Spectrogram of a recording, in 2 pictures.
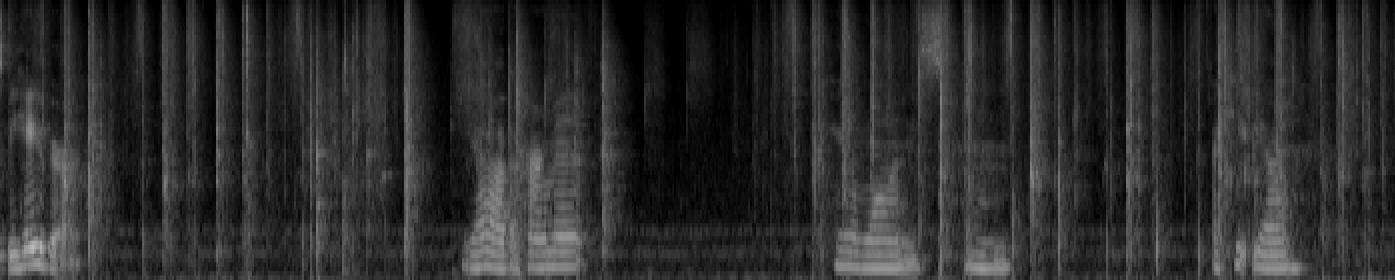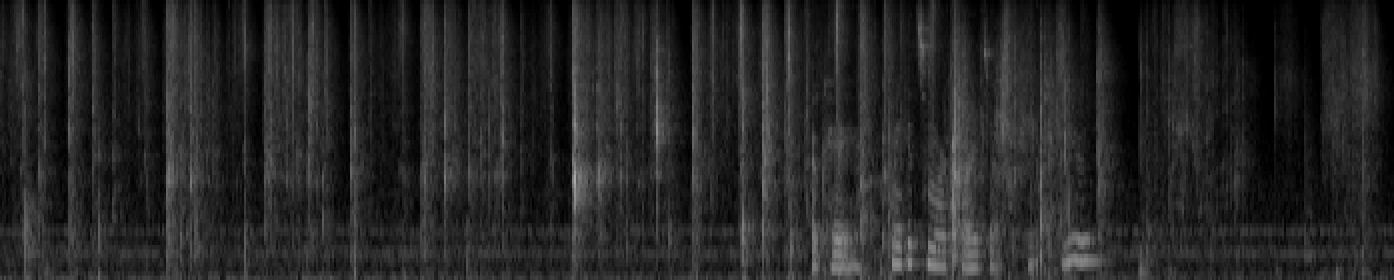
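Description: Cards rustle and tap as a woman shuffles them.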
